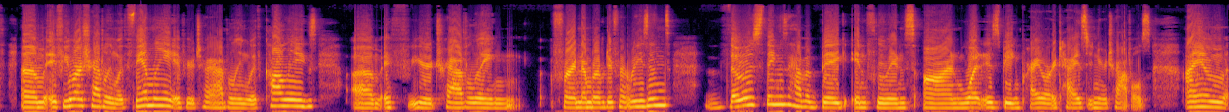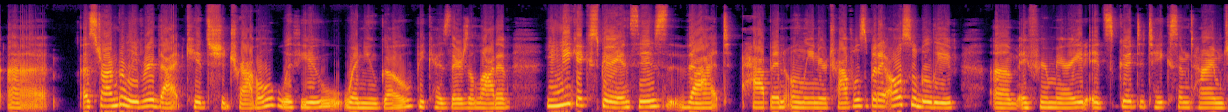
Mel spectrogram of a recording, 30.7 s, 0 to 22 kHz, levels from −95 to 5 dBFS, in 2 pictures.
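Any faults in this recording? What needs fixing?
Hard clipping throughout: the speech reaches a stage about 17 dB hotter than it can pass, so roughly a tenth of samples are cut flat, giving harsh fuzz on every loud syllable. To prevent it, lower the gain before that stage so peaks stay below full scale with some headroom.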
